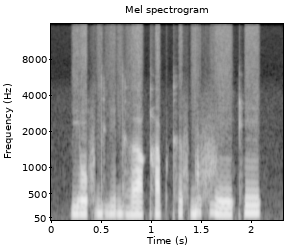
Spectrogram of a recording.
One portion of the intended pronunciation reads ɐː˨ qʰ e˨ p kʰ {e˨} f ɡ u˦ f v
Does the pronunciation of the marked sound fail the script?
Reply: yes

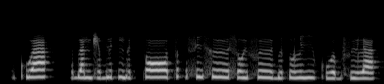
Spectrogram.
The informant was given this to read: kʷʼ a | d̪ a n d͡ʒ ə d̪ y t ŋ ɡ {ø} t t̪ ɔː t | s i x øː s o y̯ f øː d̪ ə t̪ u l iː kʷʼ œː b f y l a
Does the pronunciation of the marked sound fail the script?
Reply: no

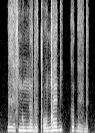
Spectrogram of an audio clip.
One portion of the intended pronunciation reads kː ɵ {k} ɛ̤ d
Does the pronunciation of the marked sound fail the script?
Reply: yes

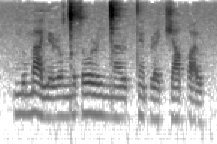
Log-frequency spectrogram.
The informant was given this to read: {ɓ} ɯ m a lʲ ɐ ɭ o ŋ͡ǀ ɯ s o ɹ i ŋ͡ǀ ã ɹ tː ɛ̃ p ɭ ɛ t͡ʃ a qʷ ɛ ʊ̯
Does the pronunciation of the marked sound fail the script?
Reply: yes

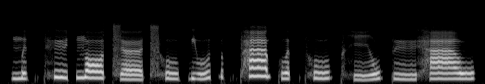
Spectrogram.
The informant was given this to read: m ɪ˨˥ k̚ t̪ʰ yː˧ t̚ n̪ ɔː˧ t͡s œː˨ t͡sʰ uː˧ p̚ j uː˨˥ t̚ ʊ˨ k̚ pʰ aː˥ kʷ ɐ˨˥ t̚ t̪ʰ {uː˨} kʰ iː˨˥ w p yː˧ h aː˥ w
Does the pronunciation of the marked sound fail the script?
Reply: yes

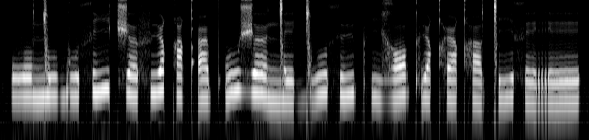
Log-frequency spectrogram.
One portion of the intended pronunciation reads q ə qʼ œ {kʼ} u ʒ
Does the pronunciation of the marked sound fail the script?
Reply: yes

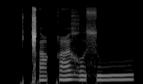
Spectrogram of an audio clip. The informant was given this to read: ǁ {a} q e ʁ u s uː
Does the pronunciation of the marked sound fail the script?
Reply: no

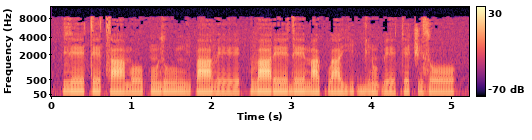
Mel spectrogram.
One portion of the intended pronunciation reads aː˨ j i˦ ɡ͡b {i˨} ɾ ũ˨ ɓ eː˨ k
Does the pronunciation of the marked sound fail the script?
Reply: yes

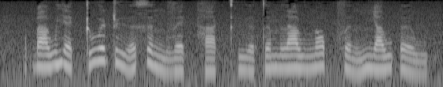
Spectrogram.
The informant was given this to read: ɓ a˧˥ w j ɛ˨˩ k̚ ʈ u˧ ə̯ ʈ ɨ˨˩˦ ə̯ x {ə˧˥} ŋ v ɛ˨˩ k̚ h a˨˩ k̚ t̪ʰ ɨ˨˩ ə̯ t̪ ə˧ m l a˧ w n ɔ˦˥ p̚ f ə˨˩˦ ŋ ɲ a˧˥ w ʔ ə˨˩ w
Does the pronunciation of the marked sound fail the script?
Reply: yes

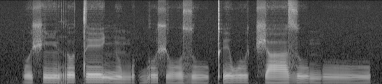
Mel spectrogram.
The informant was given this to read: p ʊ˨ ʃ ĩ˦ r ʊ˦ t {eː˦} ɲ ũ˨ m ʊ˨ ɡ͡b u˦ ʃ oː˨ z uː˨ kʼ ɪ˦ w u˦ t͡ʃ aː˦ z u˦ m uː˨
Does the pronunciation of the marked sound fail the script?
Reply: no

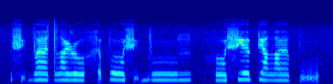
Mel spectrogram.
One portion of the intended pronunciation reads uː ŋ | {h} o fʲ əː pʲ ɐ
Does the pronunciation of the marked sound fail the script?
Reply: no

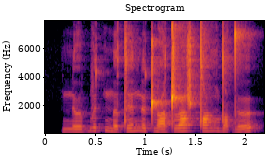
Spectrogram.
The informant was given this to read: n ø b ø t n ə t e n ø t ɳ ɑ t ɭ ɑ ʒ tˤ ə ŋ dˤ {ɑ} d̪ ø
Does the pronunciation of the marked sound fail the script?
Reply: yes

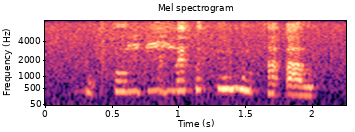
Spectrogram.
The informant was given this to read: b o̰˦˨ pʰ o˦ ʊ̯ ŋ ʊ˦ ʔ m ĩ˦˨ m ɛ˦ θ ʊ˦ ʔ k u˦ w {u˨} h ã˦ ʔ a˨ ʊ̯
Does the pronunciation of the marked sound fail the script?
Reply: no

